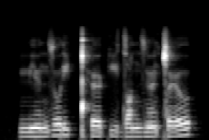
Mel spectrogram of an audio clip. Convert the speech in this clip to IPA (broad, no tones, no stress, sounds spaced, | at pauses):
mʲ œ̃ n z o ɾ i ǃʰ œ k i d ɑ n z œ̃ ǀ œ o̯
